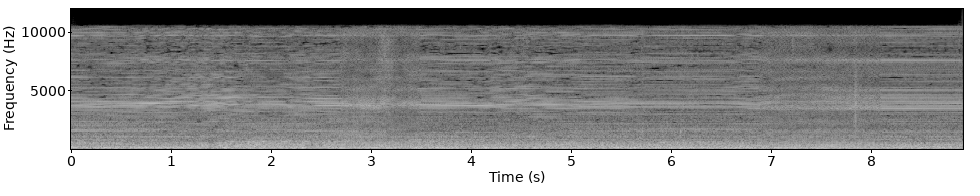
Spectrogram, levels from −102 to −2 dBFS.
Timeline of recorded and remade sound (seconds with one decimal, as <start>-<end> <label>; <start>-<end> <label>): 0.0-2.7 recorded; 2.7-3.5 remade; 3.5-6.9 recorded; 6.9-8.1 remade; 8.1-8.9 recorded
